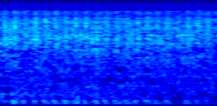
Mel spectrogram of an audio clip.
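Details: Yamaha Jupiter MX that started then died, after fixing a pinched, heat-damaged vacuum hose to the carburetor: quiet steady low putter, even firing, no hunting; normal idle.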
